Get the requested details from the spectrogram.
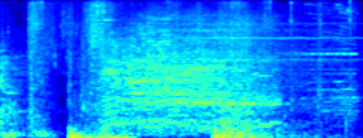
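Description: A dragon breathes a loud hissing blast.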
